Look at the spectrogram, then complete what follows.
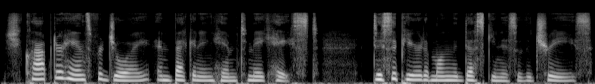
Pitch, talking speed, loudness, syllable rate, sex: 195 Hz, 190 wpm, -18 LUFS, 5.5 syllables/s, female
